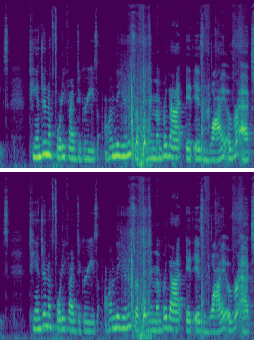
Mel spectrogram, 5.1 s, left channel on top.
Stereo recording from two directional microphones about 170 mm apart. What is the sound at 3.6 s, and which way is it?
A woman's voice, 45° left (ahead or behind).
